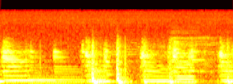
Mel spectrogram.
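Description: Rock band playing: electric guitar chords struck in a repeated pattern over bass, with a few sharp drum hits about a second in.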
